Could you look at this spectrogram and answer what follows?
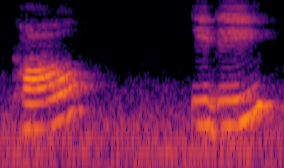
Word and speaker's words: called: your friend yes then call Ed which do we have is it or called all right so we have call called because the sound O is a voice sound it's a voice sound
